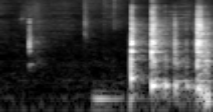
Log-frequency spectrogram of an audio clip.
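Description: Aluminium pressure-cooker lid being set onto the pot: a few sharp metal knocks and clanks in the second half as the lid and its handles meet the rim.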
